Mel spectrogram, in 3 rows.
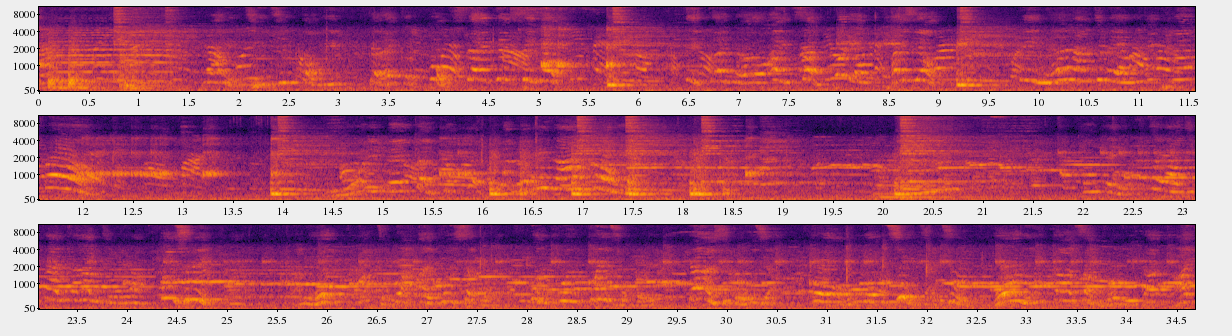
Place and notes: Buddhist Temple, Luzhou - Taiwanese Opera
in the Temple Square, Taiwanese Opera, Binaural recordings, Sony PCM D50 + Soundman OKM II
New Taipei City, Taiwan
